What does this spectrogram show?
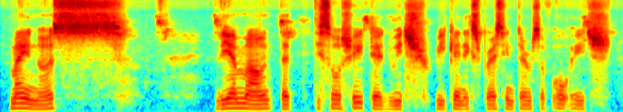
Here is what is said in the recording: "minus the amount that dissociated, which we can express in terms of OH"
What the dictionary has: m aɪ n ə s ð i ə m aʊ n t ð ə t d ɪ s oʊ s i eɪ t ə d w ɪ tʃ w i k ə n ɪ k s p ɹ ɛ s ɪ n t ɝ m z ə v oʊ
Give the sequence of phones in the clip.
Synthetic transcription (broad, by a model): m aɪ n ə s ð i ə m aʊ n t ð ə t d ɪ s oʊ ʃ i eɪ t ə d w ɪ tʃ w i k ə n ɪ k s p ɹ ɛ s ɪ n t ɝ m s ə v oʊ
